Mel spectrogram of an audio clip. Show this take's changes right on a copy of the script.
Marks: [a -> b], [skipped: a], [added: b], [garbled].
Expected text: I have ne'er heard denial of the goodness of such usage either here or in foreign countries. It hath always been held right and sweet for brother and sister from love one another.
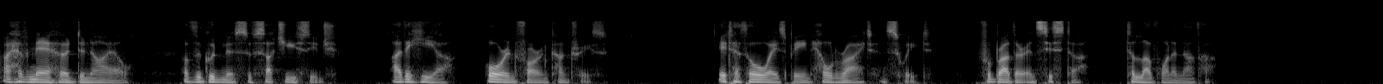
I have ne'er heard denial of the goodness of such usage either here or in foreign countries. It hath always been held right and sweet for brother and sister [from -> to] love one another.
